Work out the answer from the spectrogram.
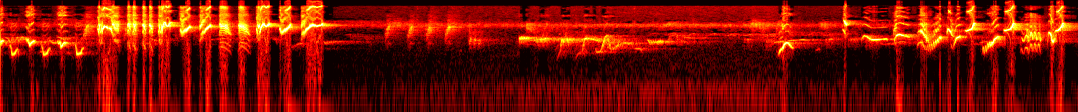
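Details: Medan white-rumped shama master song used to train cage birds: opening fast volley of high, sharp chips and whistles, a quieter rambling warble, then renewed bright rising and falling whistled phrases.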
